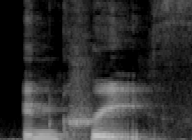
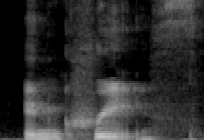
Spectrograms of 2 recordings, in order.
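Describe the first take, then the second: Both takes have the same delivery.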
